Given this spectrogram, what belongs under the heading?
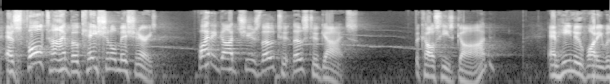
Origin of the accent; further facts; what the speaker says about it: Tennessee, United States; I grew up in Tennessee. My dad worked for Eastman Kodak, but he wanted his boys to be on the farm, so I grew up milking cows by hand.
